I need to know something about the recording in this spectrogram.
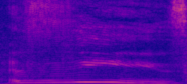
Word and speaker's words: Aziz: But anyway, Rhymes with Dev. Yeah, I know. Aziz.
